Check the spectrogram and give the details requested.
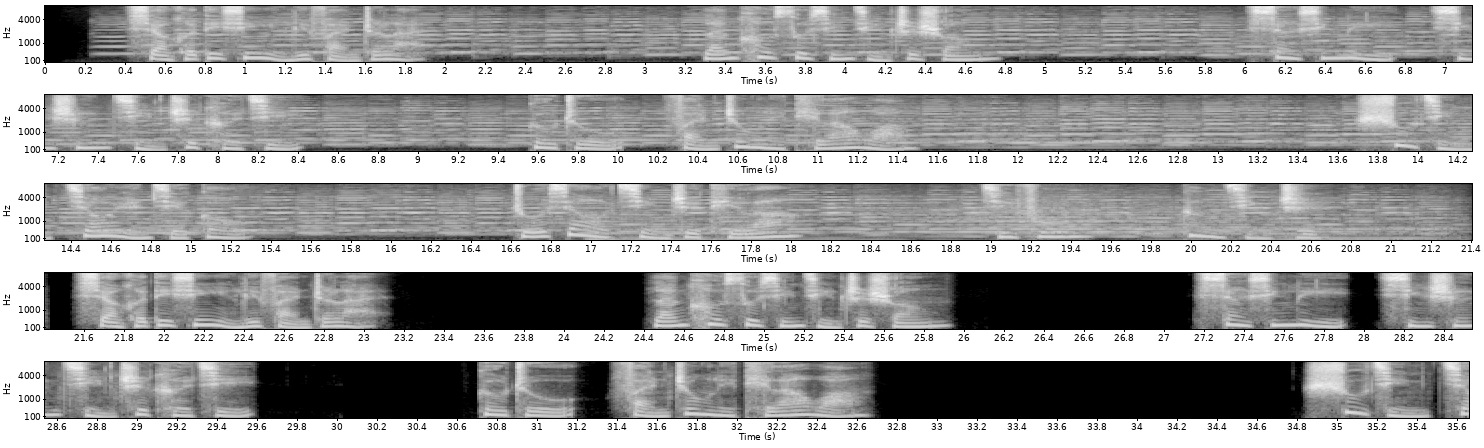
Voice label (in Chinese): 成熟优雅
